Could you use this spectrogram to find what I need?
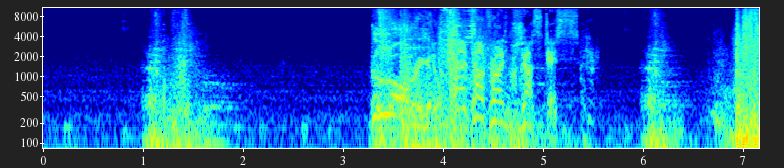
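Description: Game sound effects whoosh and clash as cards are played.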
